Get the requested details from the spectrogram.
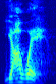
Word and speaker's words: Yahweh: I am is pronounced Yahweh.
